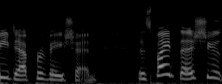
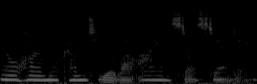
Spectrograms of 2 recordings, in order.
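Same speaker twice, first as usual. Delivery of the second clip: gentle, kind, soft, low, matter-of-fact voice; 4 semitones lower, 8 dB quieter than usual. Trying out a character's voice for a line of dialogue, in a soft low voice. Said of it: "sort of that lower pitch um, and doing it a bit of like a soft low".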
